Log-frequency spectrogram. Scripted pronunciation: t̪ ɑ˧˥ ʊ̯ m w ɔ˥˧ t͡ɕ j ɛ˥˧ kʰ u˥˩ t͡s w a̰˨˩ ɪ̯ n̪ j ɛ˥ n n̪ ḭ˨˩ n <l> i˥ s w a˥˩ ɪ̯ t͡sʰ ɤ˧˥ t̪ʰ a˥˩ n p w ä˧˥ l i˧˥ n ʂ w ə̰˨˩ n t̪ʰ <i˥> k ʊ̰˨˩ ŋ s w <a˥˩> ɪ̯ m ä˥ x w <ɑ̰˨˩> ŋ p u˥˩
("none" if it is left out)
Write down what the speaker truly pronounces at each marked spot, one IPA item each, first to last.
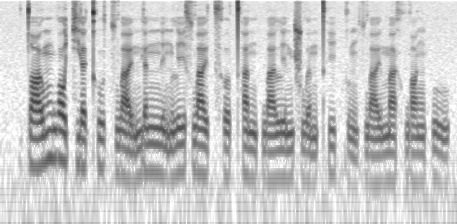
l, i˥, a˧˥, ɑ˥

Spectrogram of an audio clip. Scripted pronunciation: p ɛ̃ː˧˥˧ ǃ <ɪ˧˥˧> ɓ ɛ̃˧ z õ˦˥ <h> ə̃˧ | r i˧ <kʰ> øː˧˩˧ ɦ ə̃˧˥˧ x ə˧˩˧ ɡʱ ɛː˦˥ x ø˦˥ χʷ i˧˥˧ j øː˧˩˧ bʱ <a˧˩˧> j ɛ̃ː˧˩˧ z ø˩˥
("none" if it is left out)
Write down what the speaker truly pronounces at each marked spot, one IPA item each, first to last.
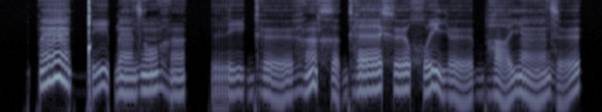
i˧˥˧, ɦ, ɡʱ, a˧˩˧

